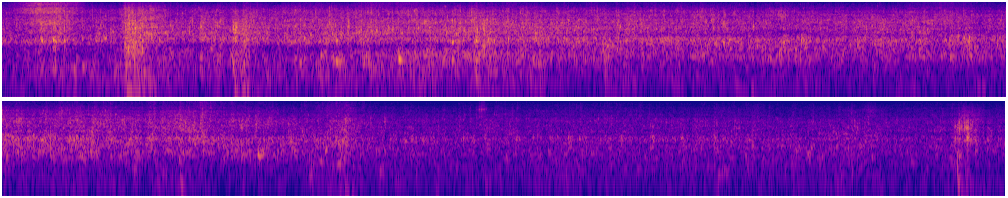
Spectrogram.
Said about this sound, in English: I am almost halfway done with California. I'm crunching on some snow. I walk over a stream.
